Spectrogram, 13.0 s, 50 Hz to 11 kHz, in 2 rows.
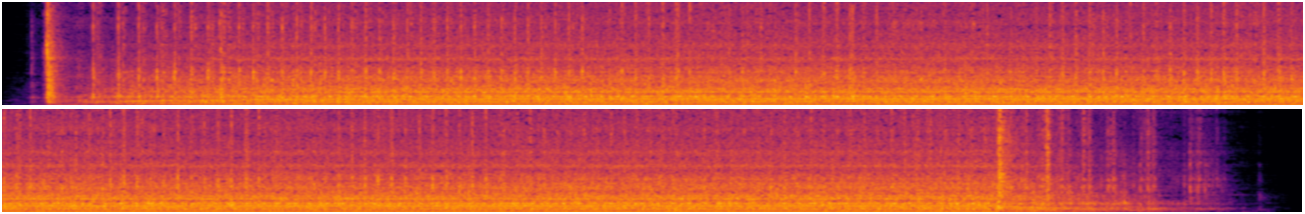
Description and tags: Super 8 Projector, startup, operating, shutdown [8pre, Mic-L Cond.,G]
A Super 8 projector recorded with a single large condenser microphone and a MOTU 8-pre with the mic placed one feet from the source. Slight gain added, but otherwise unprocessed.
super8, film, projector, 8mm, machine, unprocessed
